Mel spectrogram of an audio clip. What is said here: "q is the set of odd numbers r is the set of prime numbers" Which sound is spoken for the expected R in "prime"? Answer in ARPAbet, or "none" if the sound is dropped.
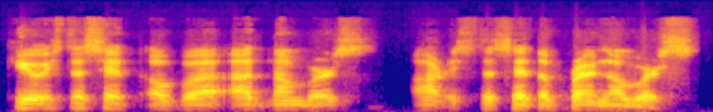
R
